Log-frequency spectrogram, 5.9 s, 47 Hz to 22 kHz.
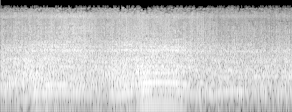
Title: Cruze 1.8 ticking and squeaking noise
